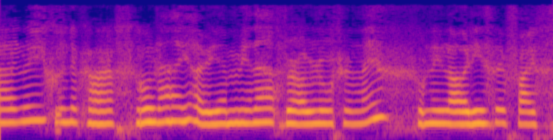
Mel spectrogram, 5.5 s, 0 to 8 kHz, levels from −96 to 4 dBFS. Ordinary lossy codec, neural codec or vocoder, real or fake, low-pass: MP3, 32 kbps; codec, 16 kHz in and 24 kHz out, 0.4 kbps, LongCat-Audio-Codec, four codebook decoder; fake; 7.2 kHz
